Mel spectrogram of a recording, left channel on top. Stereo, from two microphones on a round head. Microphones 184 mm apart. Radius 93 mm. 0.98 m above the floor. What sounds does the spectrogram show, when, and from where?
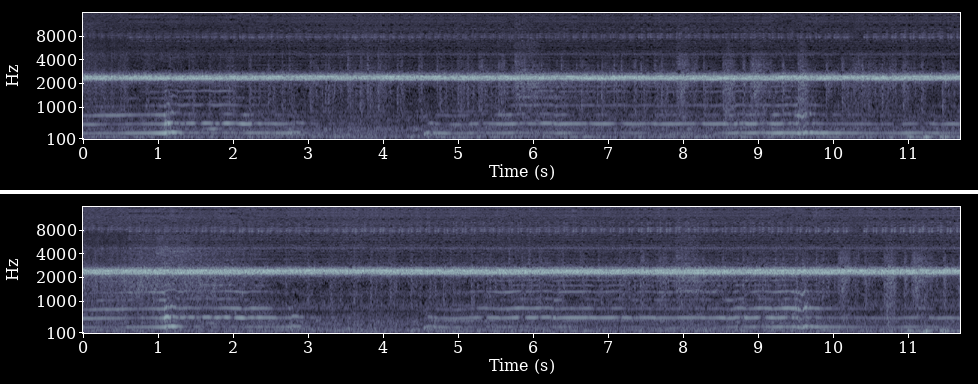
0.0 s an insect: 40° right (ahead or behind), 1.8 m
